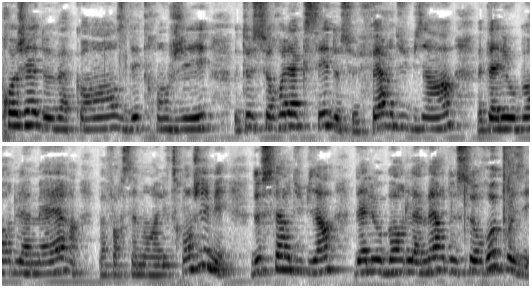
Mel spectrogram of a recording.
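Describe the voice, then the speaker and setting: The voice moves at a fairly slow pace with ordinary pitch variation. Audible room echo and noticeable background noise are present. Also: woman, medium pitch for a woman. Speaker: tarot reader. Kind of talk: tarot reading video. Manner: hesitant with fillers.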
